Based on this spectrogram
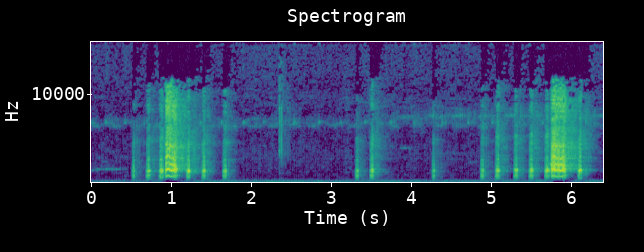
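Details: Wild red junglefowl hen calling for a male: quick clucks lead into a loud, raspy squawk, scattered clucks follow after a lull, and the sequence ends with another harsh squawk amid faster clucking.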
